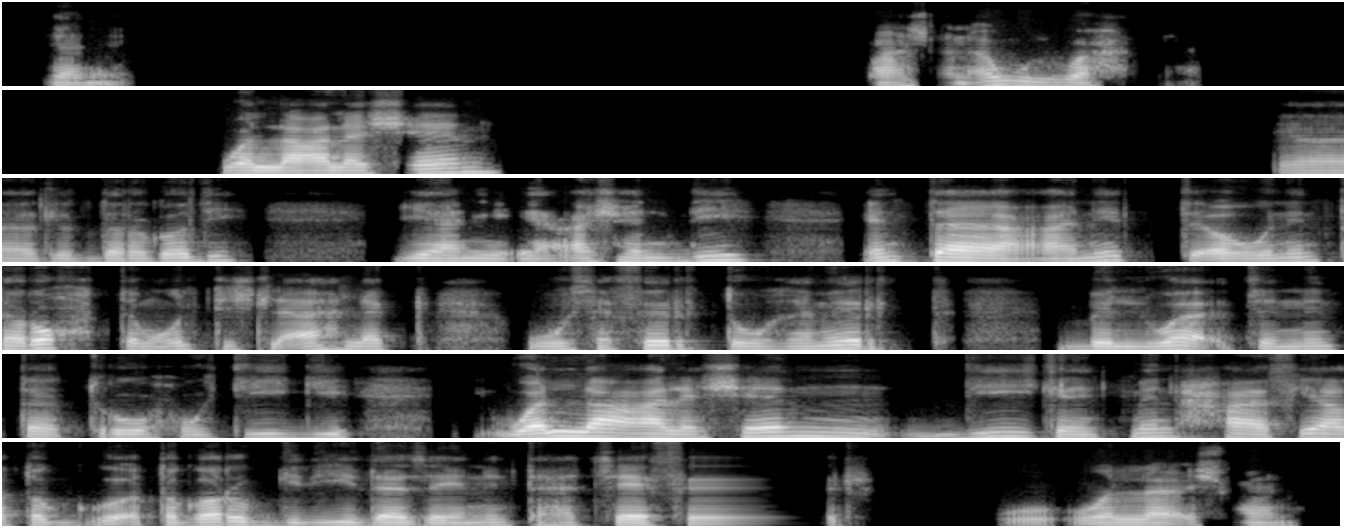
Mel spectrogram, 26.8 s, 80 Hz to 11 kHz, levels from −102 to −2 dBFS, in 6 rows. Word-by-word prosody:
يعني. - - -7 2.5
وعشان 115 -1 -7
أول 145 0 -2
واحدة. 115 -2 -7 1.3
والّا 120 -1 +5
علشان 135 +9 +2 2.6
ياه 115 0 -5
للدرجة 120 +2 -2
دي! 160 0 -9 0.5
يعني 125 -1 -1
عشان 130 +2 -3
دي، 175 +4 -2 0.3
أنت 150 +2 0
عانيت 130 +3 +5 0.2
أو 115 +2 +2
إن 125 - -5
أنت 145 0 -3
رُحت 165 0 +3
ما 120 -1 -3
قُلتش 130 -1 -7
لأهلك، 130 -1 -1 0.3
وسافرت 125 +4 -1
وغامرت، 135 +5 -1 0.3
بالوقت 125 +2 +1
إن 120 +1 -3
أنت 130 0 -4
تروح 130 +2 -3
وتيجي، 125 +2 -7 0.4
والّا 165 +7 +8
علشان 150 +1 +3
دي 135 - -6
كانت 125 -2 -4
منحة 145 -3 0
فيها 135 +2 +1
تج 120 -1 -2
تجارب 130 +3 +2
جديدة 120 0 +1
زي 110 0 -1
إن 115 +2 -5
أنت 125 +1 -8
هتسافر، 115 -3 -1 0.8
و - - -9 0.2
والّا 115 0 +1
إشمعنا؟ 115 0 -8
125 Hz, 100 wpm, -23 LUFS, 120-140 Hz, 2.6 s, والّا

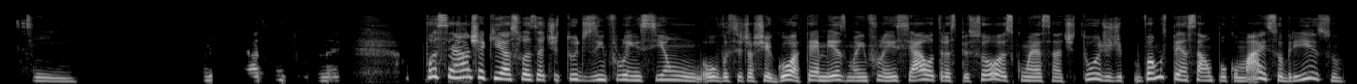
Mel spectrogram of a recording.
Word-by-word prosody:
Sim. 145 -4 -9 1.3
Preocupado 185 -1 -8
com 210 - -13
tudo, 340 -2 -34
né. 170 +1 -9 0.9
Você 345 0 +3
acha 325 0 +5
que 285 -2 +2
as 240 -2 +6
suas 235 -2 +2
atitudes 210 -2 -2
influenciam 210 -3 -1
ou 175 +1 +1
você 175 +2 -4
já 175 - -1
chegou 165 +6 +4
até 200 +1 +1
mesmo 185 -1 +1
a - - -2
influenciar 180 +2 0
outras 190 -5 -2
pessoas 220 +5 0
com 185 -1 -4
essa 175 0 -1
atitude 225 +3 -3
de: 175 +1 -6
"Vamos 300 +6 +2
pensar 205 - 0
um 185 - -4
pouco 175 -2 -6
mais 240 - +3
sobre 180 -3 -2
isso?". 230 - -3
190 Hz, 145 wpm, -24 LUFS, 175-230 Hz, 1.3 s, as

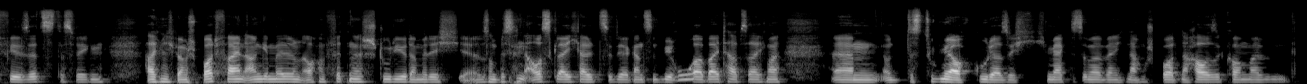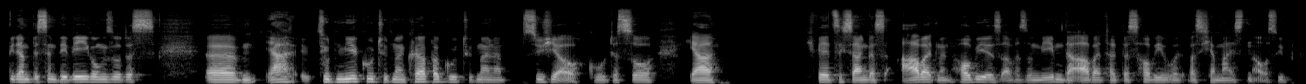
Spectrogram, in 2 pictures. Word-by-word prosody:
viel 120 -2 0
sitze. 120 +2 0
Deswegen 115 +1 -4 0.3
habe 120 - +6
ich - - -7
mich 120 -1 -1
beim 110 +1 +2
Sportverein 125 +2 +4
angemeldet 125 +2 +2
und 120 -3 -2
auch 105 +3 -3
im 125 - -6
Fitnessstudio, 125 -1 -1
damit 115 0 -2
ich, 115 -1 -4
äh, 110 - -7
so 115 +1 -4
'n 115 - -1
bisschen 125 +2 0
Ausgleich 120 0 +2
halt 115 -1 0
zu 115 - 0
der 115 -1 -2
ganzen 110 0 -4
Büroarbeit 120 - +2
habe, 120 -1 0
sage 115 -1 -1
ich - - -18
mal. 115 -1 -1 0.5
Ähm, 105 -1 0
und 100 +1 -7
das 110 - +5
tut 130 -1 -7
mir 125 -4 +10
auch 105 0 +4
gut. 120 -2 0
Also 105 0 +1
ich 105 0 -10
ich - - -17
merke 110 -1 -2
das 120 -1 -3
immer, 115 -1 -3
wenn 110 0 -5
ich 105 - -12
nach'm 110 0 -6
Sport 110 0 -2
nach 110 - -6
Hause 115 0 +3
komme, 115 0 -4
mal 110 0 -6 0.5
wieder 120 -1 +3
'n 115 - 0
bisschen 120 0 +3
Bewegung, 120 0 +3
so 115 -1 -1
das, 115 0 +2 0.5
ähm, 110 -1 +3
ja, 120 +2 +2 0.3
tut 125 -1 0
mir 130 +2 +5
gut, 130 -2 -2
tut 120 - -6
meinem 110 -2 -1
Körper 125 +1 +2
gut, 115 -1 -6
tut 115 - -12
meiner 105 -2 -6
Psyche 115 0 0
auch - - -4
gut. - - -10
Das 105 -1 +3
so 105 -1 -3 0.3
ja, 100 0 +3 0.8
ich - - -18
will 110 - +3
jetzt 110 +1 0
nicht 110 -1 +2
sagen, 105 0 +3
dass 105 0 -2
Arbeit 110 0 +4
mein 100 -1 -10
Hobby 110 +2 +1
ist, 110 -1 -3
aber 105 - -7
so 105 - -7
neben 110 +2 -4
der - - -1
Arbeit 105 0 0
halt 100 - -8
das 105 0 -2
Hobby, 105 -1 -4
wo 100 -2 -8
was 100 0 -3
ich - - -8
am 100 - -7
meisten 100 +1 -5
ausübe. - - -8
115 Hz, 225 wpm, -25 LUFS, 110-120 Hz, 0.8 s, mir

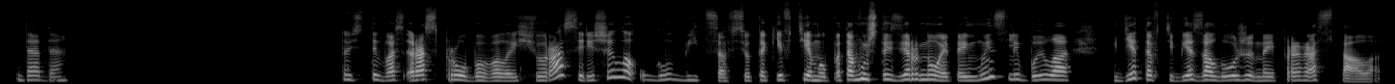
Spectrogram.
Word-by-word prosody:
Да-да. 200 -4 -6 2.7
То 225 - -6
есть 215 0 -9
ты 225 - -2
воc 200 +1 0
распробовала 200 -5 +2
еще 180 +2 -4
раз 420 - +3
и - - +2
решила 305 - 0
углубиться 200 -4 -8
все-таки 180 +5 -2
в 215 - -9
тему, 195 -5 +3
потому 210 +7 +4
что 235 0 +3
зерно 225 +1 +2
этой 180 0 +1
мысли 245 - -3
было 205 0 +1 0.4
где-то 215 +6 +1
в - - -14
тебе 200 +4 +1
заложено 195 -1 0
и - - -13
прорастало. 190 -8 -1
200 Hz, 110 wpm, -31 LUFS, 185-220 Hz, 2.7 s, потому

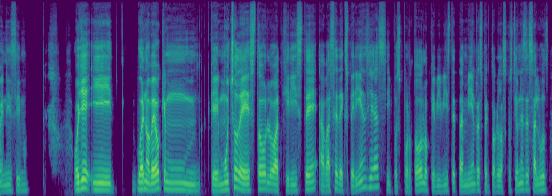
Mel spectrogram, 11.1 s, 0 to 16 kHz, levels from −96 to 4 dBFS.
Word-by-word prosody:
Buenísimo. 110 +2 -8 0.9
Oye, 150 +5 +6
y 125 -1 +3 0.4
bueno, 135 0 +4
veo 130 +5 +8
que, 150 - -1
mm, 130 -4 -4 0.3
que 110 0 +1
mucho 135 +8 +2
de 120 -6 +7
esto 140 +4 0
lo 125 -4 +1
adquiriste 115 +5 -1
a - - -2
base - - -2
de - - -3
experiencias 170 - -4
y 125 - -11
pues - - -10
por - - -11
todo 115 +3 -1
lo 120 -2 -4
que 100 - -8
viviste 105 +2 -9
también 105 +4 -4
respecto 125 -2 -7
a - - -13
las - - -5
cuestiones 125 +4 -8
de 135 - -5
salud, 120 +1 -2
125 Hz, 170 wpm, -23 LUFS, 110-135 Hz, 0.9 s, veo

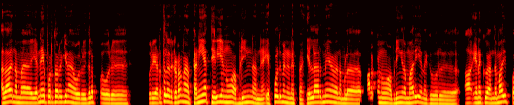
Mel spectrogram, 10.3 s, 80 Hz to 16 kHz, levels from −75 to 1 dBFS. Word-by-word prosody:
அதாவது 195 +4 +3
நம்ம 180 -1 0 0.3
என்னையப் 200 +2 0
பொறுத்தவரைக்கும் 195 +1 0
நான் 170 -3 +1
ஒரு 155 - -1
இதில 170 +3 +1
ப - - -14
ஒரு 150 0 0 0.7
ஒரு 165 - -1
இடத்தில 195 +5 +1
இருக்கேன்னா, 185 +1 +1
நான் 185 -6 0
தனியா 195 +8 +3
தெரியணும், 190 +1 +2
அப்படின்னு 170 +5 0
நானு 150 -1 0
எப்பொழுதுமே 195 +4 0
நெனைப்பேன். 140 -4 -3
எல்லோருமே 185 +3 +1 0.2
நம்மள 150 -1 0 0.4
பாக்கனும் 170 0 -1
அப்படிங்குற 170 +3 0
மாரி 180 +3 +2
எனக்கு 145 -3 -4
ஒரு 140 -1 -1 0.5
அ - - +1 0.2
எனக்கு 175 0 0
அந்த 165 +1 -1
மாரி 200 +2 +2
ப - - +2
175 Hz, 180 wpm, -23 LUFS, 160-190 Hz, 0.7 s, அதாவது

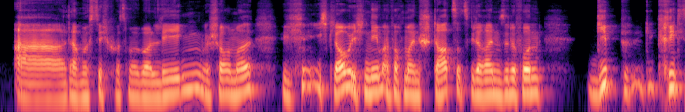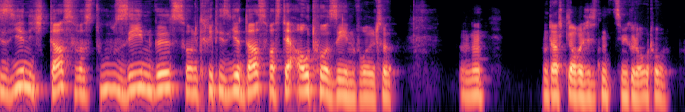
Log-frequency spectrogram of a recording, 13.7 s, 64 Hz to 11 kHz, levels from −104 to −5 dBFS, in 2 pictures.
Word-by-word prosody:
Ah, 120 -1 0
da 125 -1 -3
müsste 125 +1 -5
ich - - -13
kurz 135 -1 -11
mal 130 - -5
überlegen. 145 +9 -2
Wir 145 - -5
schauen 145 +1 -2
mal. 165 +5 +1 0.2
Ich 145 - -8
ich 215 -4 -5
glaube, 200 +1 +5
ich 170 - -4
nehme 160 +3 +1
einfach 155 - -2
meinen 140 -2 -1
Startsatz 155 +5 -1
wieder 145 -2 +1
rein 140 0 +2
im - - -1
Sinne 145 +1 0
von: 150 0 +4 0.4
„Gib 200 +7 0 0.3
kritisiere 195 +1 +1
nicht 185 -1 -2
das, 205 -4 +2
was 150 -1 -5
du 185 +3 -4
sehen 180 +2 0
willst, 195 +2 +4
sondern 160 -5 -1
kritisiere 175 -1 +1
das, 185 +4 +3
was 165 -1 -1
der - - +4
Autor 165 -2 +3
sehen 130 -1 -1
wollte.“ 125 0 -2 0.6
Hm, 145 0 -3 0.6
und 145 0 -4
das 140 -1 +4
glaube 135 -1 +5
ich, - - -3
ist 120 +1 -7
'n 140 -1 -3
ziemlich 130 -1 -4
guter 120 - +2
O-Ton. 130 -4 -3
150 Hz, 215 wpm, -23 LUFS, 135-180 Hz, 0.6 s, glaube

